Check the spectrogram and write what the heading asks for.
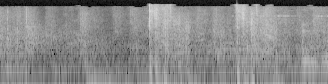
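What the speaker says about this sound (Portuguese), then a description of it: "Um tiro" Gunfire in the video game Tomb Raider: two sharp, loud shots about a second apart stand out over a steady background of game ambience and rumble.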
